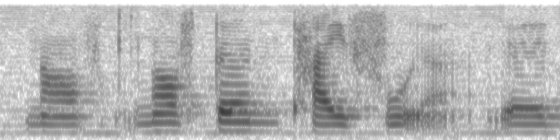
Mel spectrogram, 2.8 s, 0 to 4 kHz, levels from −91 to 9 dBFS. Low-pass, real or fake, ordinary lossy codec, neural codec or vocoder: 3.6 kHz; real; none; none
